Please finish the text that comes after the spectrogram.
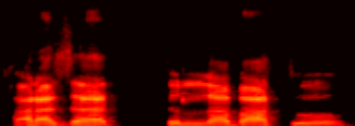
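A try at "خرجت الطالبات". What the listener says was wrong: তুল্লাবাতু না তলিবাতু? তো তুল্লাবাতু তো না, তলিবাতু।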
